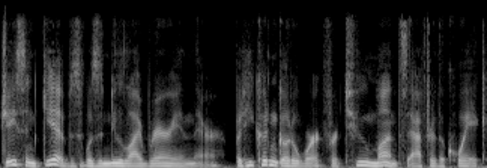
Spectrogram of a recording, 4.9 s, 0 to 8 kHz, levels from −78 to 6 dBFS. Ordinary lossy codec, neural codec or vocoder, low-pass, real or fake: AAC, 48 kbps; none; 7.2 kHz; real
